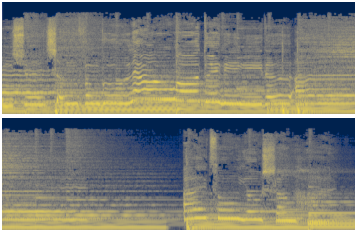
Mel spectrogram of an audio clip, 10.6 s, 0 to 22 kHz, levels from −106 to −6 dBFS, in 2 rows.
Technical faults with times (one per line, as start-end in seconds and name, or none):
none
